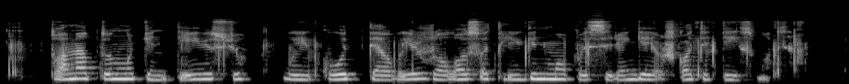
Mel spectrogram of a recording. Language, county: Lithuanian, Vilnius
